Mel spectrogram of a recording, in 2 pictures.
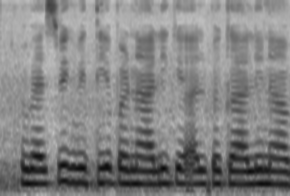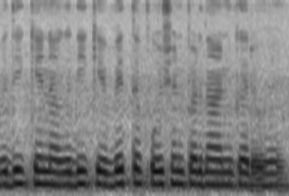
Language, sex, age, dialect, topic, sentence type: Magahi, female, 56-60, Southern, banking, statement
